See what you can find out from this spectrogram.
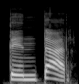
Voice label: "tentar", spanish

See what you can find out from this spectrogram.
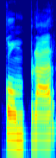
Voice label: "comprar", spanish

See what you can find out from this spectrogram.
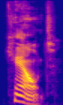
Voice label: "count", English

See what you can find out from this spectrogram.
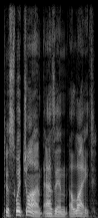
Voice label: to switch on light, English

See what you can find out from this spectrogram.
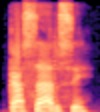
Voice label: "casarse", Spanish

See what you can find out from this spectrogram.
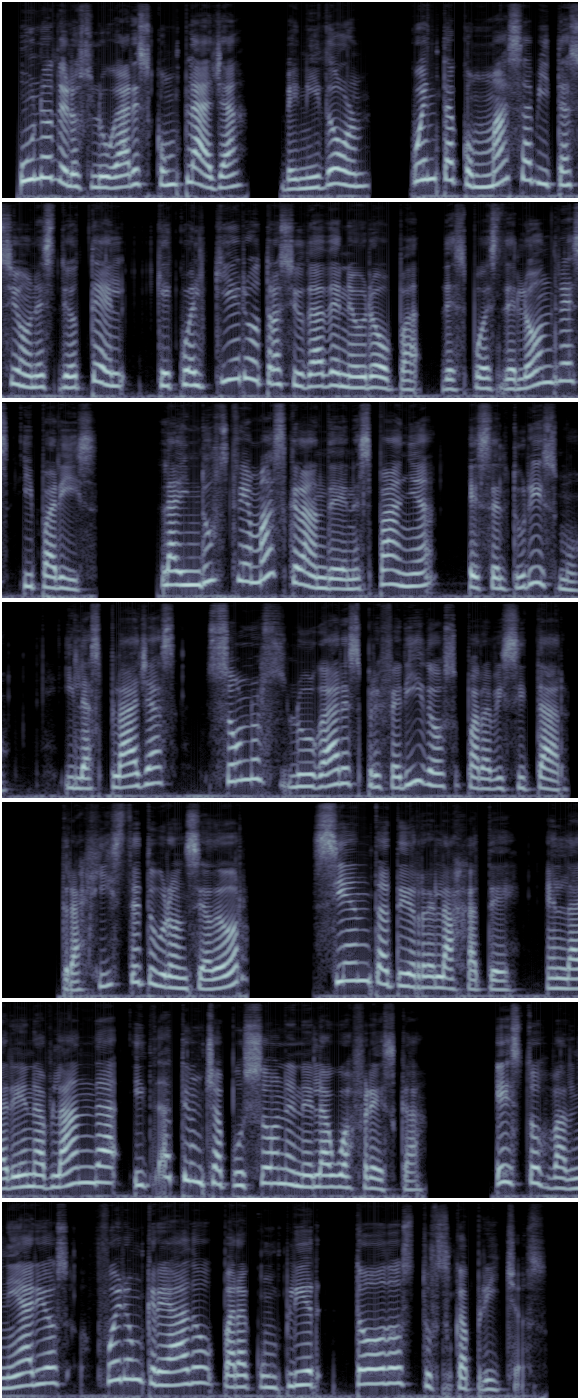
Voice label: spanish; las Playas

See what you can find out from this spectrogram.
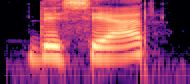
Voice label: "desear", Spanish

